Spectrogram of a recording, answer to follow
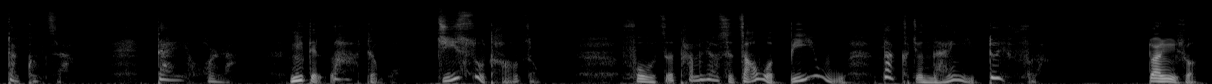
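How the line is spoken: Low voice. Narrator (Chinese): 阿朱低声道

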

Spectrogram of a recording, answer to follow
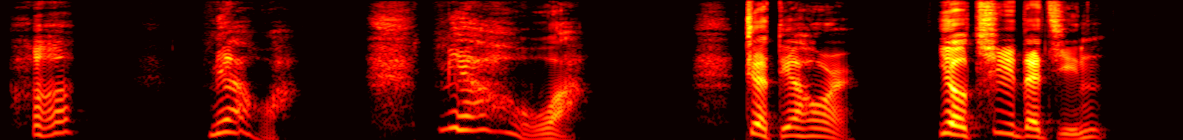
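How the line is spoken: Laughing. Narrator (Chinese): 段誉笑道

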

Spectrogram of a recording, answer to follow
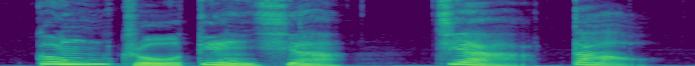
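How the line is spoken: Soft, crisp female voice. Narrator (Chinese): 一个宫女声音嘤嘤俐俐地说道

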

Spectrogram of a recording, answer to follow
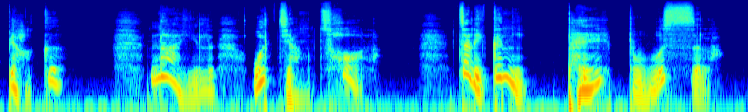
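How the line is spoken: Gentle voice. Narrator (Chinese): 王语嫣柔声说道

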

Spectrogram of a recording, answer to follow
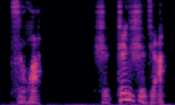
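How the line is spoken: Stern, harsh demand. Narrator (Chinese): 吴长老厉声喝问

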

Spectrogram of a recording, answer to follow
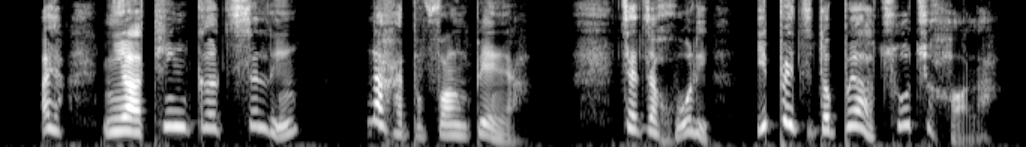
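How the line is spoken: Clapping and laughing. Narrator (Chinese): 阿碧拍手笑道

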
